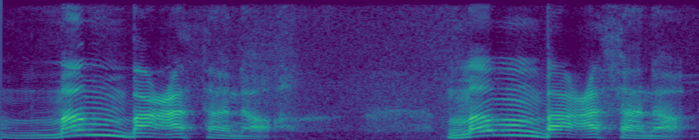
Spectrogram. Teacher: تو یاد رکھیں، یہ تجوید کے حوالے سے یہاں پر قاعدہ ہے کہ جب نون ساکن کے بعد حرف با آ جاتا ہے تو اقلاب کا قاعدہ ہوتا ہے، اور اقلاب کا قاعدہ کیا ہے کہ جب نون ساکن کے بعد حرف با آ جاتا ہے تو میم کا تلفظ کیا جاتا ہے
